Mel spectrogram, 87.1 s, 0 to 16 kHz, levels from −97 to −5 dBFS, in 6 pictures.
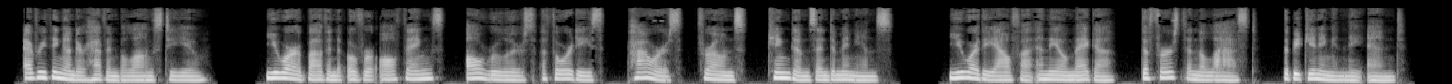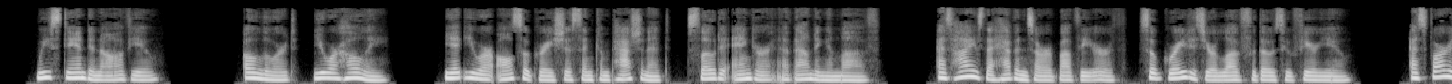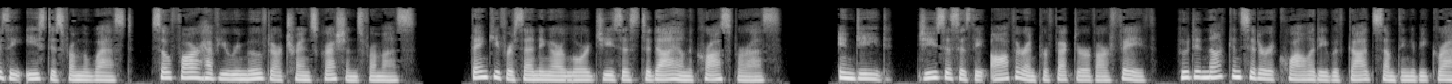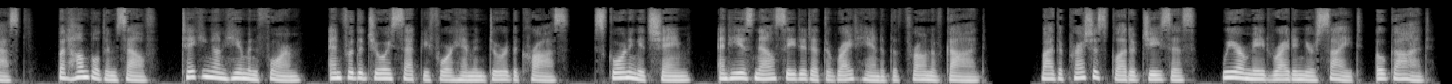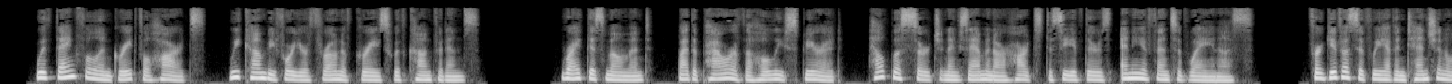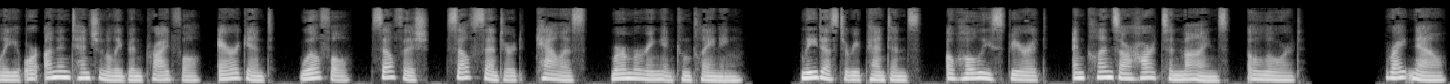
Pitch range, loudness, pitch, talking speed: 130-170 Hz, -24 LUFS, 145 Hz, 180 wpm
